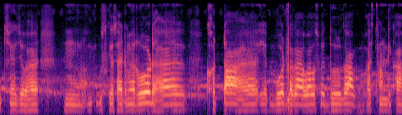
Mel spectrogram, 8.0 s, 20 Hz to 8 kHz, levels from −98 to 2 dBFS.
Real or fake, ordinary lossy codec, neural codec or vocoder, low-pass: fake; none; codec, 16 kHz, 8 kbps, FunCodec, trained on Chinese and English, 25 frames a second; 7.2 kHz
